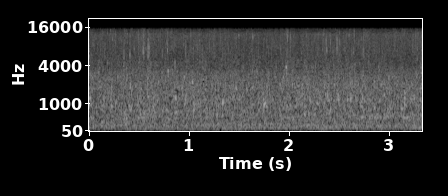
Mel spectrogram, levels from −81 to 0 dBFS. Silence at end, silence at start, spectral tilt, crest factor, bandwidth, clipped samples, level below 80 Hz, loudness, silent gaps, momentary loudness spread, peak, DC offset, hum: 0 s; 0 s; -1.5 dB/octave; 20 dB; 16 kHz; under 0.1%; -68 dBFS; -29 LUFS; none; 1 LU; -10 dBFS; under 0.1%; none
